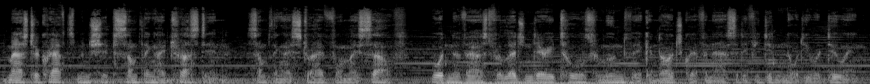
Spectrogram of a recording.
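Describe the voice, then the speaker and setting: A deep-voiced, world-weary monster hunter from a fantasy video game, performed by a man. He is laconic and deadpan, dropping words in clipped phrases, with music clearly behind him. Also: fairly quick, hardly any pauses, lightly acted. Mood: matter-of-fact. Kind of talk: video game character acting.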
